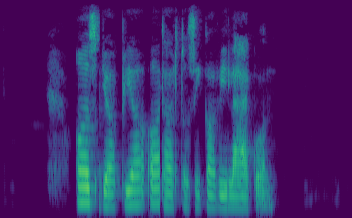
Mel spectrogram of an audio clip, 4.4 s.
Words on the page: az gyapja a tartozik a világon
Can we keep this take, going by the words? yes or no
yes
